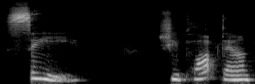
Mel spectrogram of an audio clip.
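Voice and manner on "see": "See." as a loud, firm single word; emphatic "See"; stressed "See". A narrator's reading. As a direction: drive home "See.". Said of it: "learn to see".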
